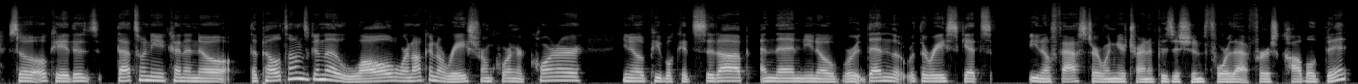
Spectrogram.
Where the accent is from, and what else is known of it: Alberta, Canada; born or raised there; moved away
